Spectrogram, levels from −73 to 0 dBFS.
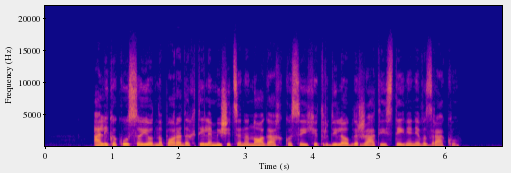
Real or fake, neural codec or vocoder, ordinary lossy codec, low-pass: fake; vocoder, 44.1 kHz, 128 mel bands, Pupu-Vocoder; none; 19.8 kHz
